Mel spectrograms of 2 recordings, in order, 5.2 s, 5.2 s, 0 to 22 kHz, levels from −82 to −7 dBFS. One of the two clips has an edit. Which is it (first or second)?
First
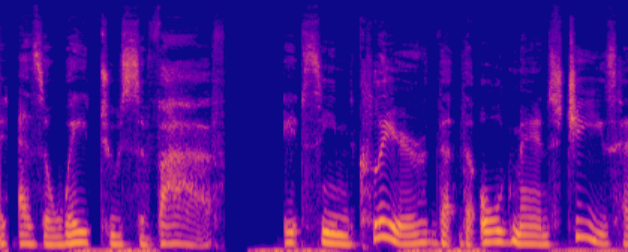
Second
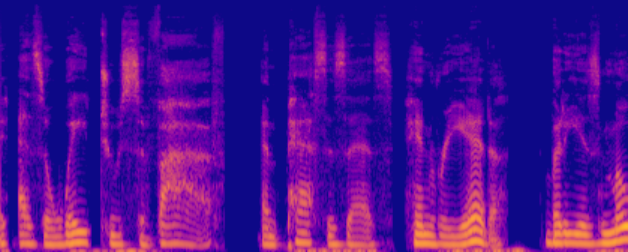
first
